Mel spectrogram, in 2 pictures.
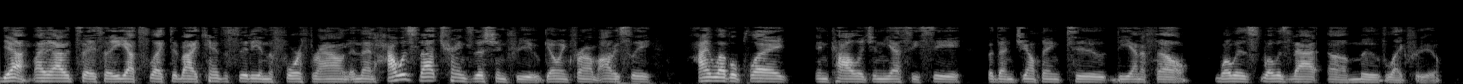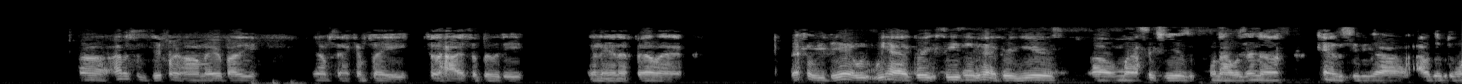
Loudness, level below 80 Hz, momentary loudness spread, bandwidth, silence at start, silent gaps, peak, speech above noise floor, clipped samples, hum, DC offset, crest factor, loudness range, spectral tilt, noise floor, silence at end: -25 LUFS; -60 dBFS; 10 LU; 6.2 kHz; 0 s; none; -4 dBFS; 51 dB; under 0.1%; none; under 0.1%; 22 dB; 5 LU; -5 dB/octave; -76 dBFS; 0 s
